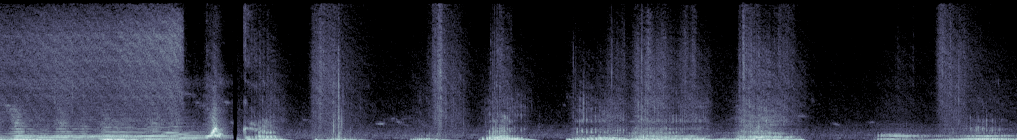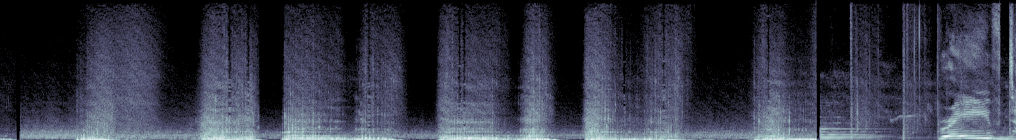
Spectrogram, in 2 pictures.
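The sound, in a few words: tiger roaring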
